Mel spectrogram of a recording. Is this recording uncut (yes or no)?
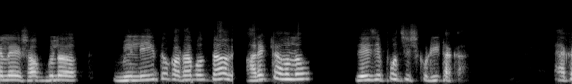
no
